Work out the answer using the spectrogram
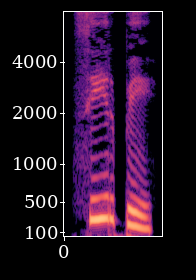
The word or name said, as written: ಸೀರ್ಪೆ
